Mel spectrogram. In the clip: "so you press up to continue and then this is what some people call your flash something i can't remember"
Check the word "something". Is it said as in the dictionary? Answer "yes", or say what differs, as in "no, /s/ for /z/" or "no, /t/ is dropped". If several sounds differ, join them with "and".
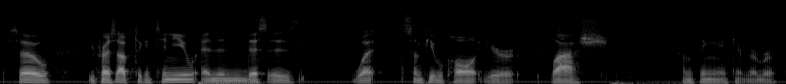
yes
